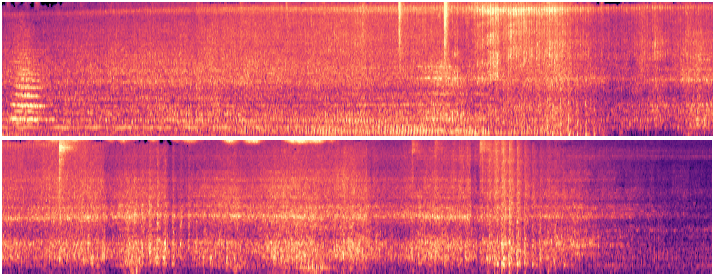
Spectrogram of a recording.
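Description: A passenger express train passes at speed on the adjacent track. For the first twelve seconds or so its diesel locomotive's engine rumbles past, with a brief horn at the start. Then the carriages rush by with wheels clacking rapidly over the rail joints, fading away near the end.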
